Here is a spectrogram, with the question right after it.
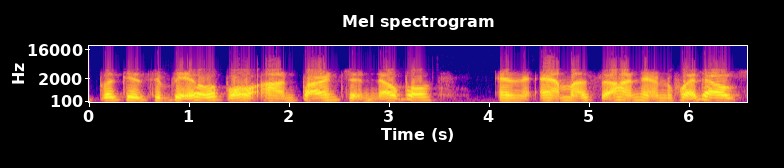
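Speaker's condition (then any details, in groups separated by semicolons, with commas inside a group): ALS, mild; voice slightly impaired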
